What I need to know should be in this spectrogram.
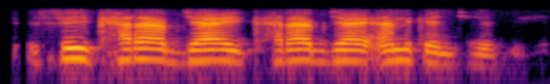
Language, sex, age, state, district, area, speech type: Kashmiri, male, 18-30, Jammu and Kashmir, Baramulla, rural, conversation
